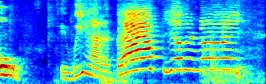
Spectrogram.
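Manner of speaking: high, cutesy pet-talk voice. Vlogger still talking after the dog is down on the ground, dog voice. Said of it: "I'm still talking in the dog voice".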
